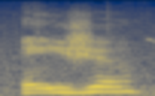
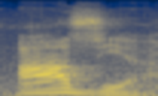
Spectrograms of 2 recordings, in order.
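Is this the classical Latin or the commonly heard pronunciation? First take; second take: commonly heard; classical Latin. First: It is said in the commonly heard way. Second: It is said with classical Latin pronunciation. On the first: The speaker calls it wrong. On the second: The speaker calls it right. "it's Asia"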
